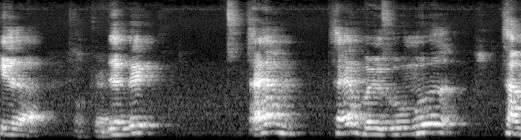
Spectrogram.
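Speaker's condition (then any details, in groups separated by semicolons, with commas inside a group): Cerebral palsy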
